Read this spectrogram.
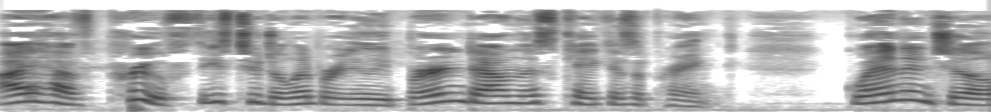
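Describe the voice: Lively intonation over a plain read-aloud delivery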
